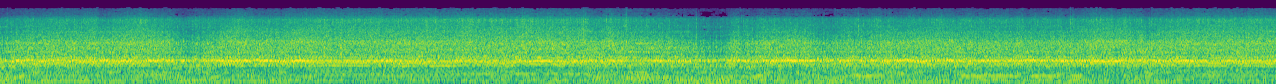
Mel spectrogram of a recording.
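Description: A race car engine roars loudly up close, its pitch rising and falling as it revs.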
